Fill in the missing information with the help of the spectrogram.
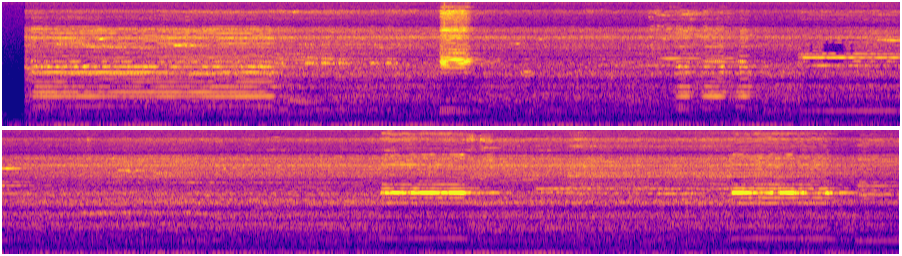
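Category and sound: vehicle, busy city street traffic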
